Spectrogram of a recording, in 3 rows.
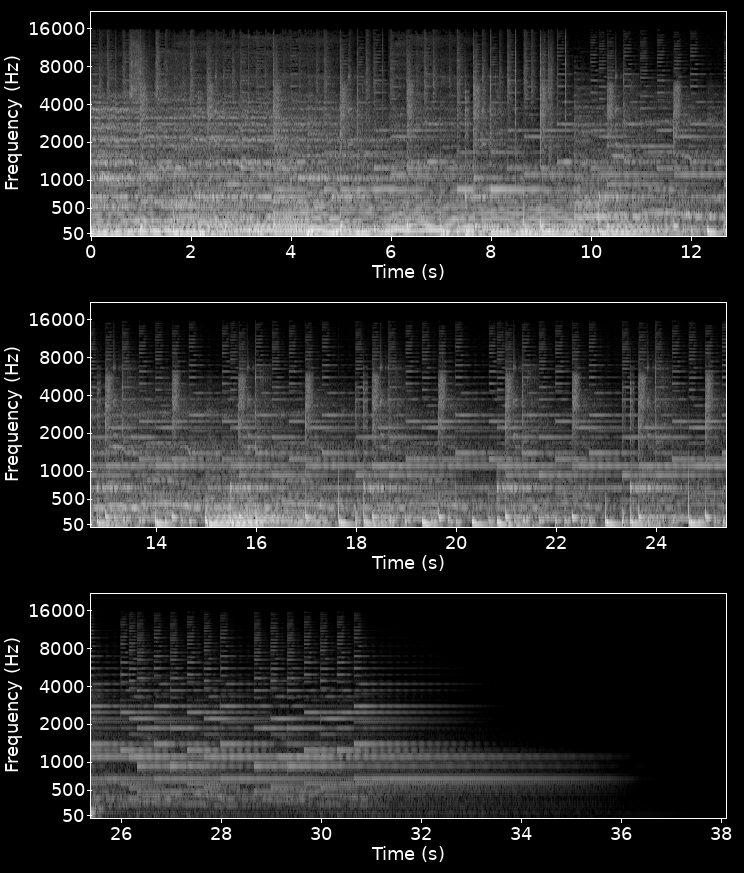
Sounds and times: Music: 0.0 - 36.2.

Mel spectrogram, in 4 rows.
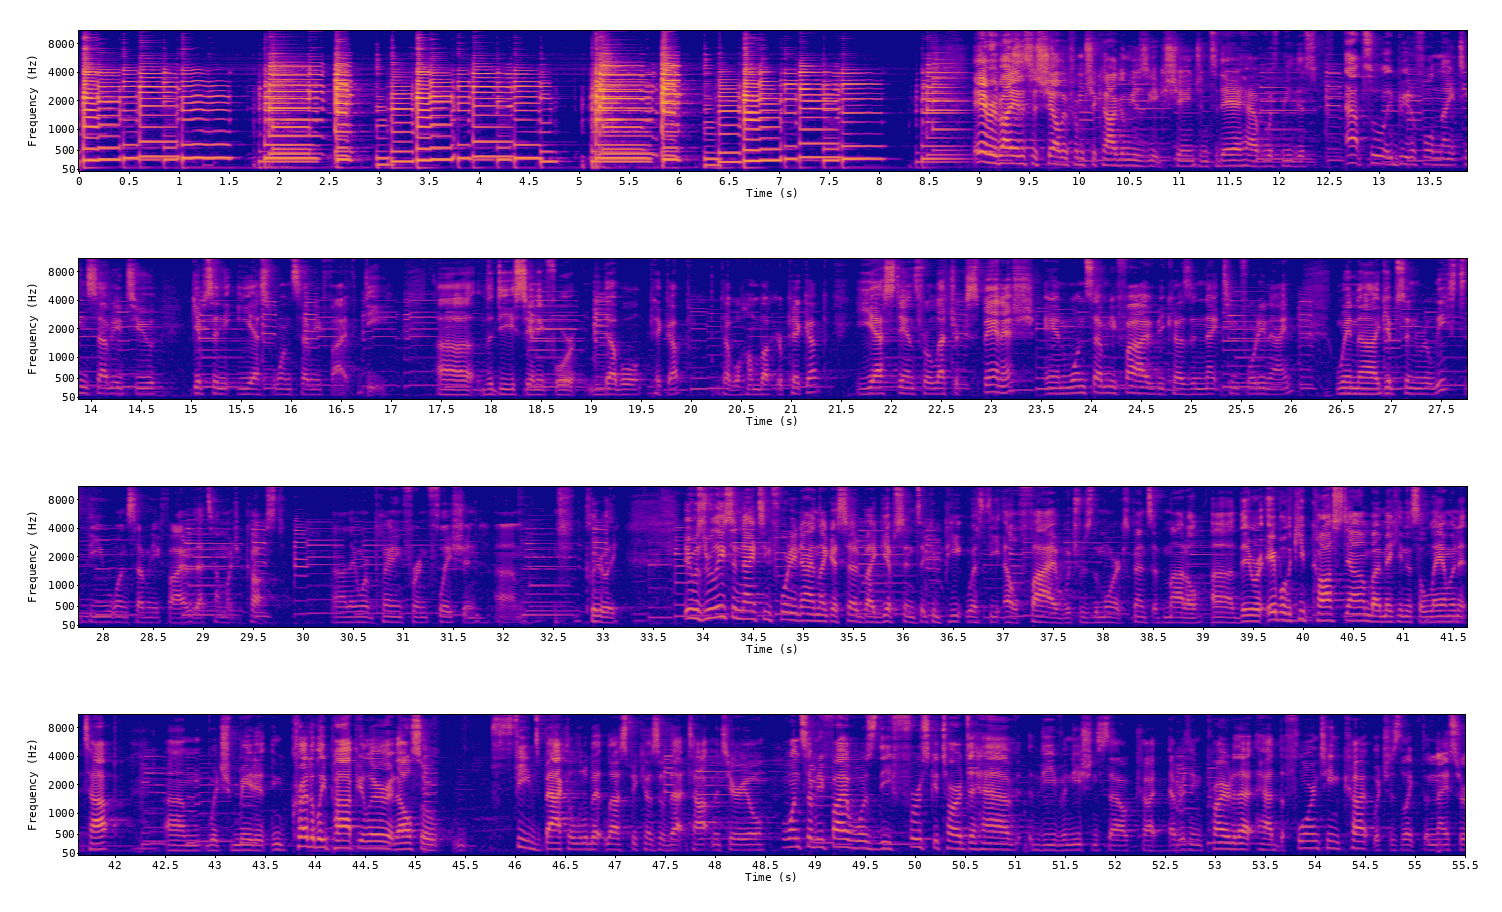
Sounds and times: Electric guitar: 0.0 - 9.0, 9.8 - 49.9
Bass guitar: 0.0 - 9.2, 40.7 - 45.7
Strum: 0.0 - 50.0
Speech: 9.0 - 33.2, 33.8 - 55.5.

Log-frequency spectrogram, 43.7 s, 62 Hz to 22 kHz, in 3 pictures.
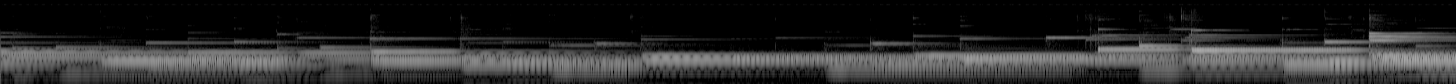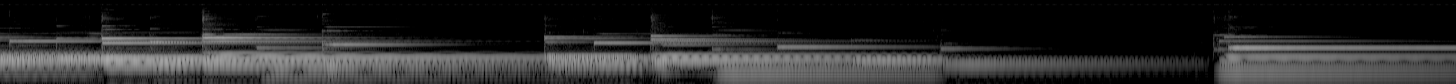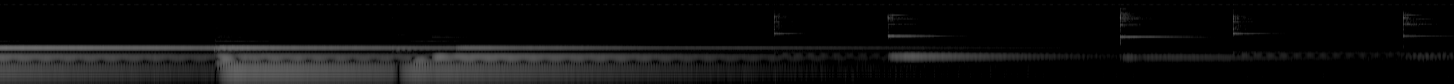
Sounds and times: Marimba, xylophone: 0.0 - 43.6
Vibraphone: 0.0 - 43.6.

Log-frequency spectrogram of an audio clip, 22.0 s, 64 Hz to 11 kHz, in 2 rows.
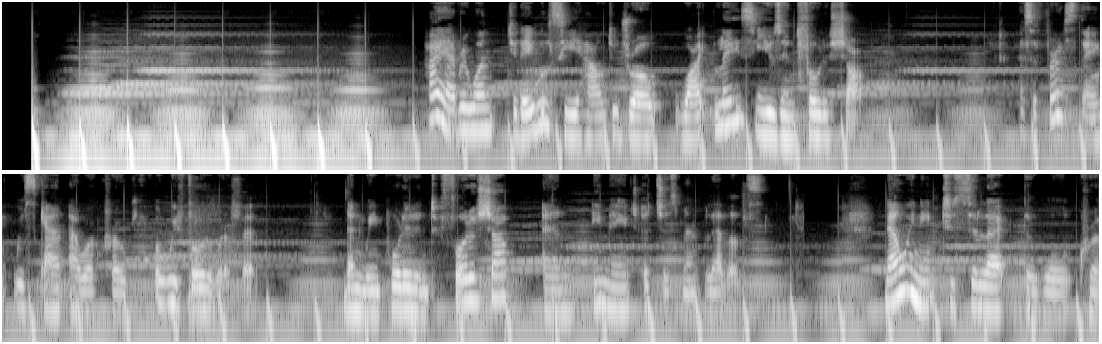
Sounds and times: Synthesizer: 0.3 - 21.9
Speech: 4.3 - 8.6, 10.1 - 13.5, 14.4 - 18.6, 19.8 - 21.9.

